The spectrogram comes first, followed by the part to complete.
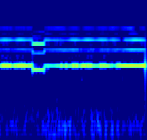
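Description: Wooden end-blown flute playing a slow, breathy melody: a long held note, a brief step down to a lower note about half a second in, then back up to the held note.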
